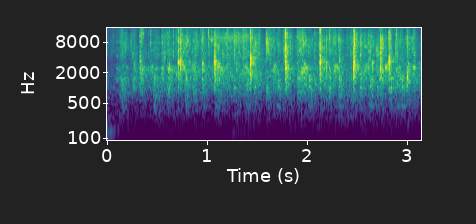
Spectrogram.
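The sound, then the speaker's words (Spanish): An audience breaks into steady applause for those who want to go to heaven, many hands clapping together in a dense, continuous patter that holds at an even level for a few seconds with no voices standing out. “Un aplauso a los que quieren ir al cielo.”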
